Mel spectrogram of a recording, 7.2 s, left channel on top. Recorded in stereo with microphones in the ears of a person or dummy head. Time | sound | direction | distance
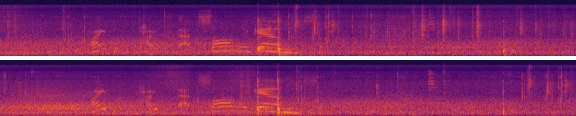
1.1 | a woman speaking | 5° right (ahead or behind) | 0.8 m
3.0 | tapping | 55° right (ahead or behind) | 1.8 m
